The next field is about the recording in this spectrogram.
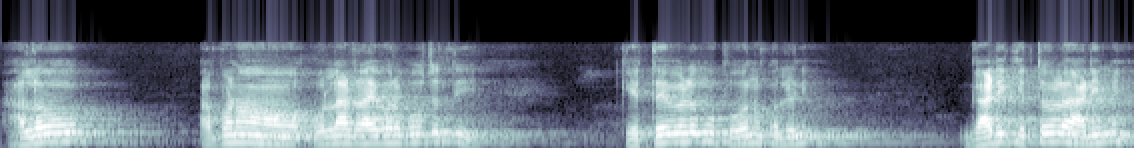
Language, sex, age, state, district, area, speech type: Odia, male, 45-60, Odisha, Dhenkanal, rural, spontaneous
